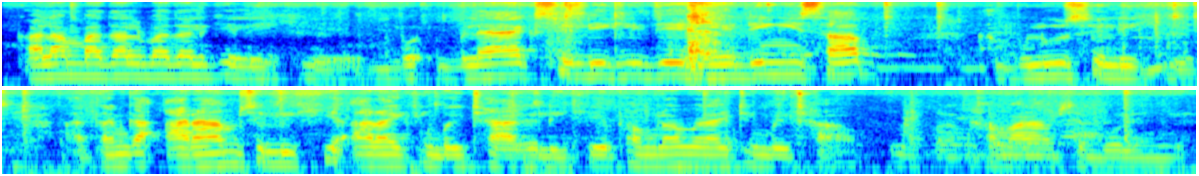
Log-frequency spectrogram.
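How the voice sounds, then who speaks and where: A woman teacher dictating a lesson to a class slowly, repeating each phrase and adding stern asides. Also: low-pitched, steady tone, heavy background noise. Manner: slow repetitive dictation, scolding asides.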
